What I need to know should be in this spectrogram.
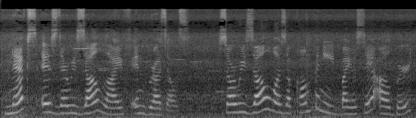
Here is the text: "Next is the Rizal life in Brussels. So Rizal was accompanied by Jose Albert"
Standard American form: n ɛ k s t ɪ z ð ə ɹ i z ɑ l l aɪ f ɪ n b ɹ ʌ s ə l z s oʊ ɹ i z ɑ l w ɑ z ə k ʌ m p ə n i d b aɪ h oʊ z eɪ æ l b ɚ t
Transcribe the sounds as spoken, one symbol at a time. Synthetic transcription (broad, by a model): n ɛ k s t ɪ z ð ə ɹ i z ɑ l l aɪ f ɪ n b ɹ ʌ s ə l s oʊ ɹ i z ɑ l w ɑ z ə k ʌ m p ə n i d b aɪ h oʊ s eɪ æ l b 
